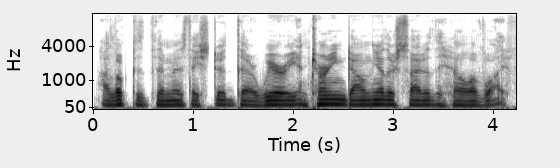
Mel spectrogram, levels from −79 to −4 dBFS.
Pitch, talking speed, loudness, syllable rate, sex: 105 Hz, 285 wpm, -15 LUFS, 6.2 syllables/s, male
